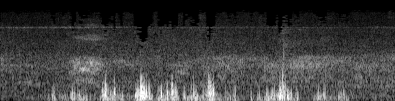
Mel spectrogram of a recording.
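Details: Great-billed heron at Sungei Buloh, Singapore: a deep, guttural series of rough croaking pulses, irregular and rasping, rising and falling over about three seconds, with a faint higher call early on and steady background hiss.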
